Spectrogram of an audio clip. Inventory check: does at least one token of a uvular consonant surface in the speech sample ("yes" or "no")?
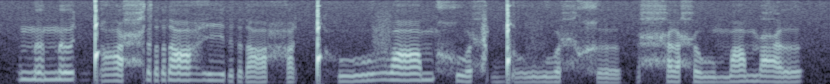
no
